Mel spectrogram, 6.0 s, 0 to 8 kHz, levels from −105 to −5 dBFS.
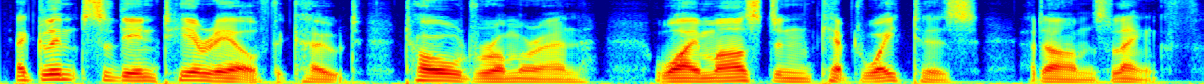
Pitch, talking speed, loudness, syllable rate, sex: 100 Hz, 170 wpm, -19 LUFS, 4.7 syllables/s, male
